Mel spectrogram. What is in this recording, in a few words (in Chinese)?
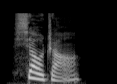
"校长", Chinese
